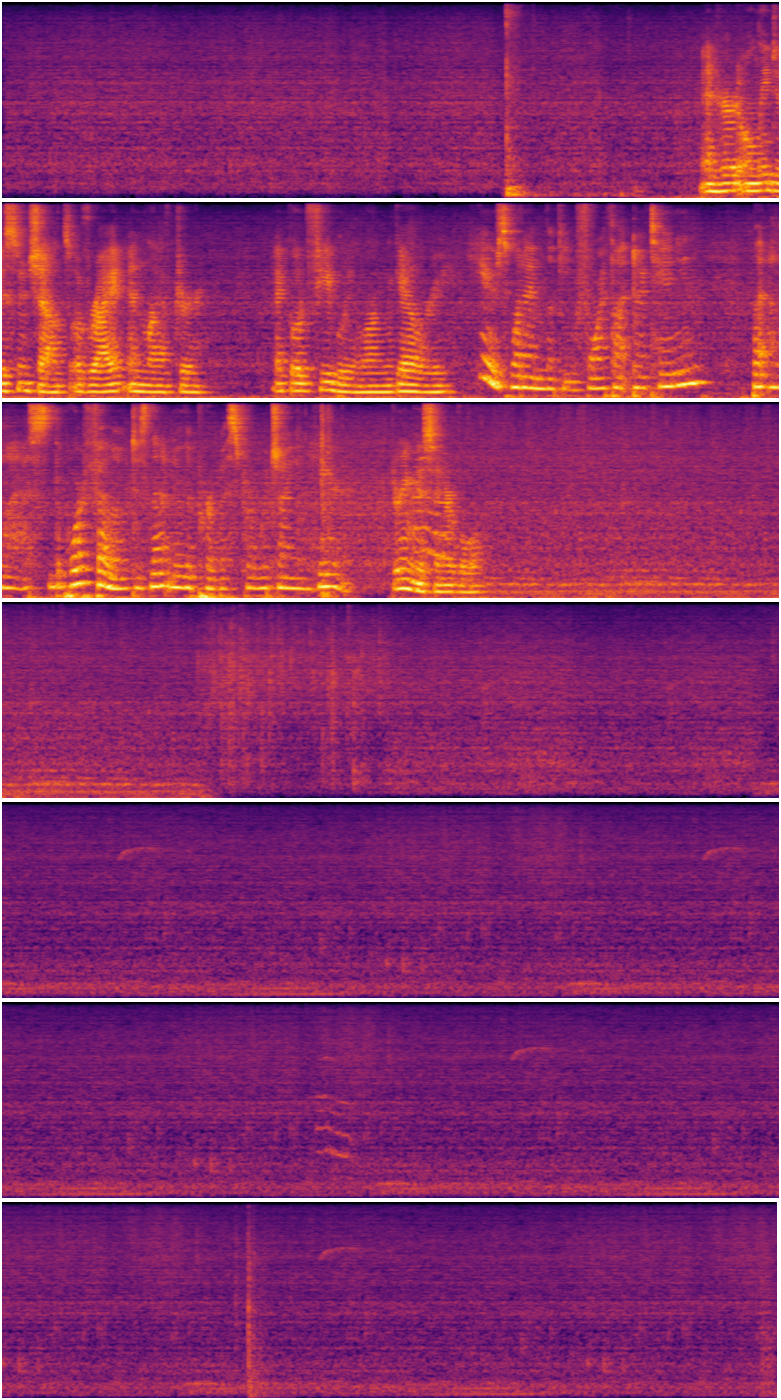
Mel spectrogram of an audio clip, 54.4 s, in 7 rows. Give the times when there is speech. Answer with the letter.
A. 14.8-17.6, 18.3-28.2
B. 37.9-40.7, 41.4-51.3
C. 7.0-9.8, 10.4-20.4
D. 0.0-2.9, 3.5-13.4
C.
